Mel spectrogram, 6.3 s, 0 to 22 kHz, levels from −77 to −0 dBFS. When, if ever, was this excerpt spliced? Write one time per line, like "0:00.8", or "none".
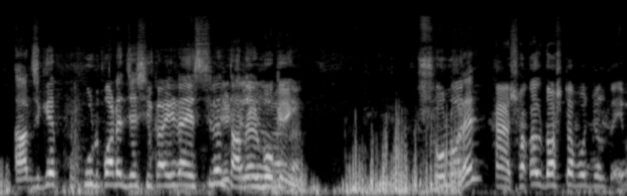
0:04.6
